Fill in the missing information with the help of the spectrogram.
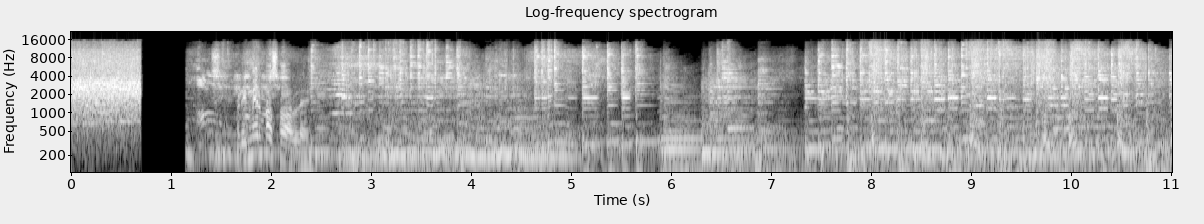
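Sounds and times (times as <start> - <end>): guitars strumming rapidly: 1.7 - 11.0.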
